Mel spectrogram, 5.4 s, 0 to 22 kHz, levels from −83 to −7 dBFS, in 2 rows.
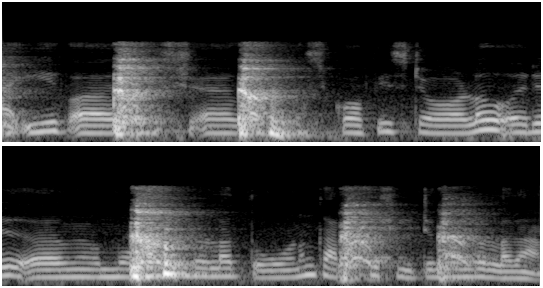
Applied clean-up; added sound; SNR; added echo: none; Cough; -5 dB; none.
